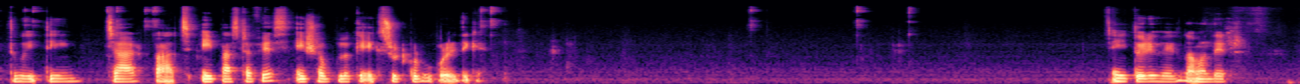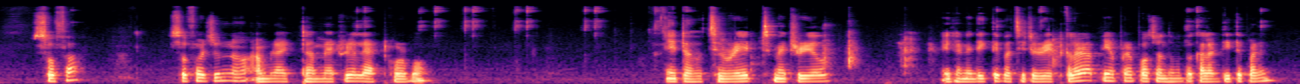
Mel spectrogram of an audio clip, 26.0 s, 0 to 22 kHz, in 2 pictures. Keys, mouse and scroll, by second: 0.3 shift+click, 1.1 shift+click, 1.5 shift+click, 1.9-3.0 middle drag, 3.0-3.6 scroll up 2, 3.6 e, 5.6 KP_3, 7.6 click, 9.2-10.2 middle drag, 11.1-12.3 middle drag, 14.9 scroll up 2, 16.7 click, 17.7-21.7 drag.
